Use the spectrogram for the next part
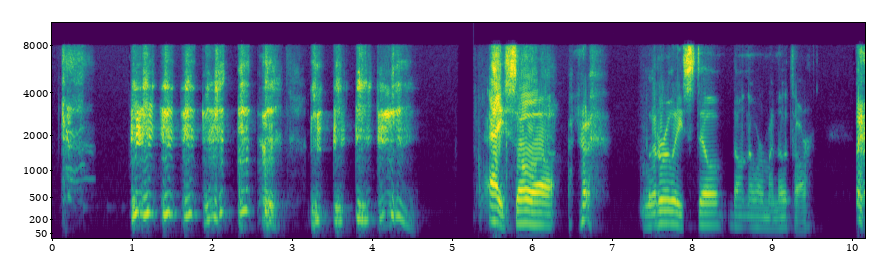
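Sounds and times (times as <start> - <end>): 
person clearing throat: 0.2 - 4.6, 6.5 - 6.9
speech: 1.0 - 4.6, 5.4 - 10.1.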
